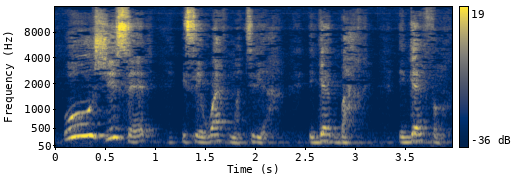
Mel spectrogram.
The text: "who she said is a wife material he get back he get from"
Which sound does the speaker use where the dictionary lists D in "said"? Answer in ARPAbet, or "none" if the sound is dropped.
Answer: D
